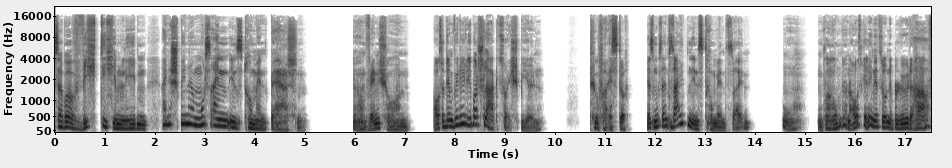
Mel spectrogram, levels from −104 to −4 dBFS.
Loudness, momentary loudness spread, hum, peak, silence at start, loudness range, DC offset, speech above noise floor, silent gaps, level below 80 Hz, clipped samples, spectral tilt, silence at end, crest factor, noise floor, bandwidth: -20 LUFS; 11 LU; none; -2 dBFS; 0 s; 5 LU; under 0.1%; over 70 dB; 5.12-5.94 s, 7.20-7.55 s, 9.85-10.18 s, 10.56-10.69 s, 11.56-11.83 s, 14.01-14.51 s, 15.09-15.24 s; -56 dBFS; under 0.1%; -4.5 dB/octave; 0 s; 18 dB; under -90 dBFS; 17 kHz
